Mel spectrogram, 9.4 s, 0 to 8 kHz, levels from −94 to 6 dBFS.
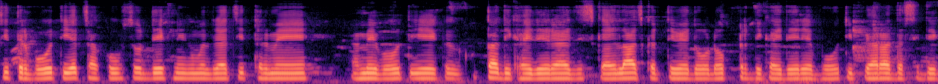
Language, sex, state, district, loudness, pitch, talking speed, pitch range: Hindi, male, Rajasthan, Bikaner, -18 LUFS, 140 Hz, 230 wpm, 135-145 Hz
